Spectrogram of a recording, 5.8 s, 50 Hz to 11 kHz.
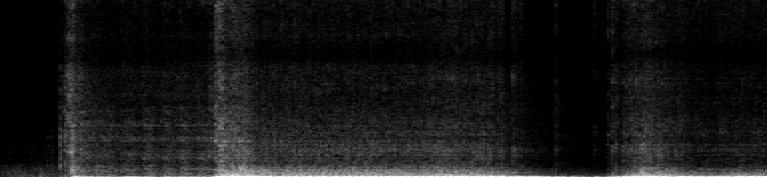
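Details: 2015 Paxton S550 with a TH400 install, clutch pedal switch rerouted to the neutral safety switch: brief crank, the engine fires, blips up, then settles to a steady low rumble; normal start-up.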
